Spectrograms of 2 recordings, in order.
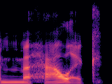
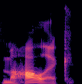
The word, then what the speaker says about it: Mahalik: A lot of people say Mahalik, and it's Mahalik, is how it should be pronounced.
